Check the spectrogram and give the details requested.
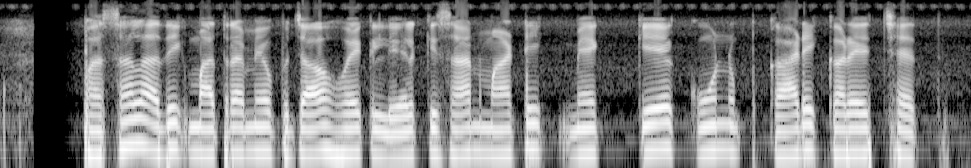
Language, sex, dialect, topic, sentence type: Maithili, male, Southern/Standard, agriculture, question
